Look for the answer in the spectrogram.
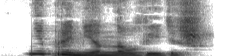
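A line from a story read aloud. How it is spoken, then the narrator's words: Calm promise. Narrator (Russian): спокойно пообещала матресса Морриган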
